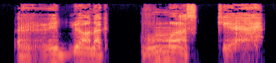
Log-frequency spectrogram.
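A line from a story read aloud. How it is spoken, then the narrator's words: Delirious dying wheeze. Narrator (Russian): В бреду прохрипел последние слова этот урод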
